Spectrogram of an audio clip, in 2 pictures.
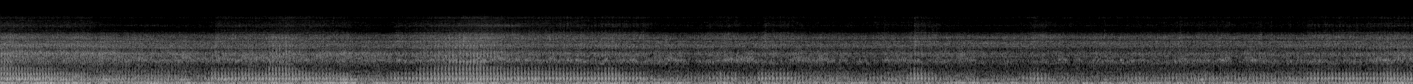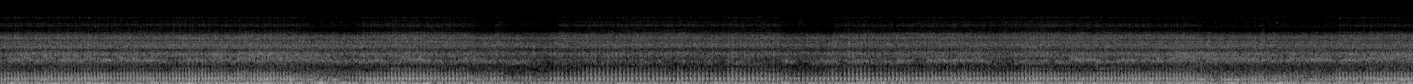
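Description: Honda CRF250L's single-cylinder four-stroke engine running while riding at cruising speed, its note easing off and picking up again a few times with the throttle, over steady wind rumble on the onboard microphone.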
